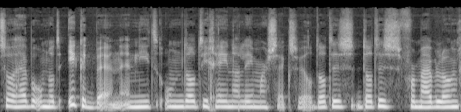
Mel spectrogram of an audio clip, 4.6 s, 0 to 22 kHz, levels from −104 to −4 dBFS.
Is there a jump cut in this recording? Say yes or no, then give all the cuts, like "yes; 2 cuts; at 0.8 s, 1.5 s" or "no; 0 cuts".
no; 0 cuts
